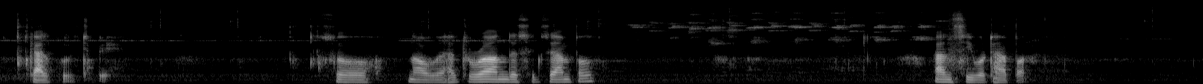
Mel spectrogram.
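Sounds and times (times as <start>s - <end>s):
small animals chirping: 6.3s - 9.6s.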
